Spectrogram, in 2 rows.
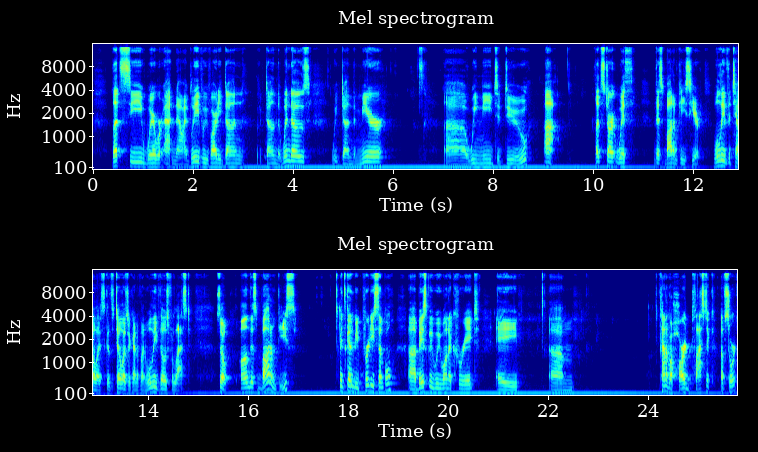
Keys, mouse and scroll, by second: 0.2 scroll down 3, 0.8 middle click, 2.5 right click, 3.4 shift+middle click, 3.9 scroll up 5, 4.4 middle click, 6.8 right click, 6.8-7.4 scroll down 4, 7.7 shift+middle click, 8.5 middle click, 9.5 scroll up 1, 9.8 shift+middle click, 10.7 scroll down 1, 12.7 right click, 19.1 click, 19.4-19.8 scroll down 7, 21.0 scroll up 1, 22.2 scroll up 2, 22.2 middle click, 23.2 scroll up 1, 24.5 click, 25.5 click.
